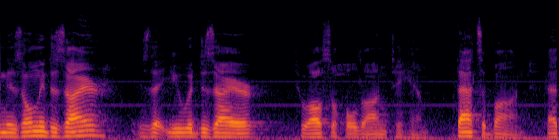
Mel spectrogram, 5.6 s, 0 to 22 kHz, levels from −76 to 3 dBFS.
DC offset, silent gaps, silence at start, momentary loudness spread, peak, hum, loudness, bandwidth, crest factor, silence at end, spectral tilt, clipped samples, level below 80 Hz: under 0.1%; none; 0 s; 17 LU; -6 dBFS; none; -24 LUFS; 13 kHz; 18 dB; 0 s; -7 dB/octave; under 0.1%; -44 dBFS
